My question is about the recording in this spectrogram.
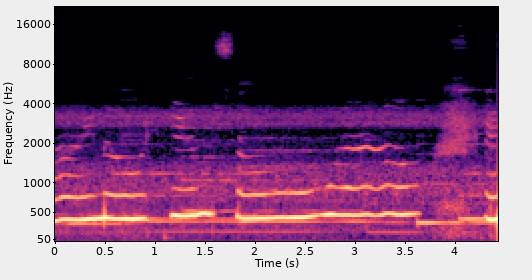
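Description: A female voice singing a slow melody in long held notes, with no clear words, over soft sustained musical accompaniment.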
